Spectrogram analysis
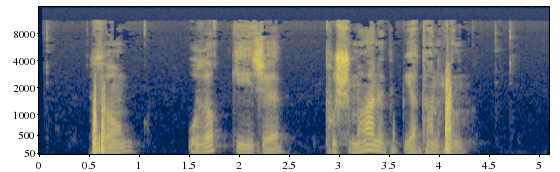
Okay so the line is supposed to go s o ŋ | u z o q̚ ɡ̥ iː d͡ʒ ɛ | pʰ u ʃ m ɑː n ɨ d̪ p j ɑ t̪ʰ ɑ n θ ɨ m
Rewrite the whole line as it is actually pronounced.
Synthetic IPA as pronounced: s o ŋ | u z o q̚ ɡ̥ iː d͡ʒ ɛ | pʰ u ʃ m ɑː n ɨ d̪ p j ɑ t̪ʰ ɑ n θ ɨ ŋ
